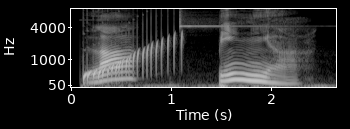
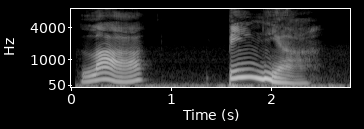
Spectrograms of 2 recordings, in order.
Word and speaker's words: la piña: A pineapple is pronounced la piña. La piña.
